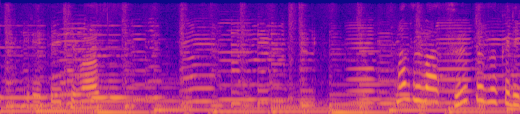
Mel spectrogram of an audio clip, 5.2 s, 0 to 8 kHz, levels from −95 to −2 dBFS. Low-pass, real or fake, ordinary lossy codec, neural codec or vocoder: 7.2 kHz; real; none; none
